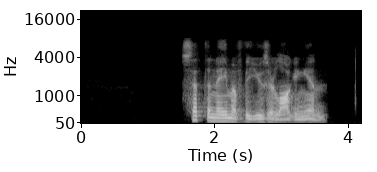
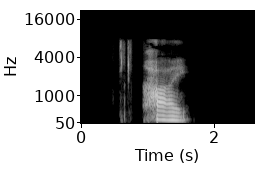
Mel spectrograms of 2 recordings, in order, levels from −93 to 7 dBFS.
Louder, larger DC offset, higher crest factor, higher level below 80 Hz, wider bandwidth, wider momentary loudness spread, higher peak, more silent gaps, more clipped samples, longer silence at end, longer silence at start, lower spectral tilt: second, -22 LUFS vs -18 LUFS; neither; about the same, 20 dB vs 22 dB; about the same, -62 dBFS vs -58 dBFS; about the same, 7.8 kHz vs 8 kHz; second, 9 LU vs 21 LU; second, -4 dBFS vs 0 dBFS; second, none vs 0.77-0.90 s; neither; second, 0.55 s vs 1.05 s; first, 1.55 s vs 0.6 s; about the same, -6.5 dB/octave vs -6.5 dB/octave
